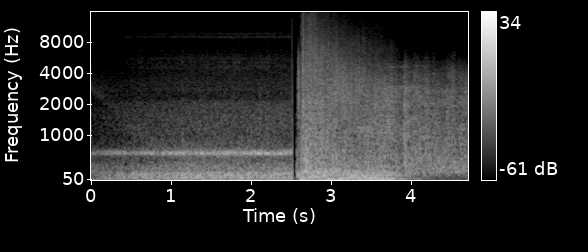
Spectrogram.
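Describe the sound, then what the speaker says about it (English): An explosion in the video game Rose Guns Days cuts into a steady hum with a sudden loud blast partway through, followed by a roaring, rumbling tail that slowly fades. "An explosion rang out and Primavera shook."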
